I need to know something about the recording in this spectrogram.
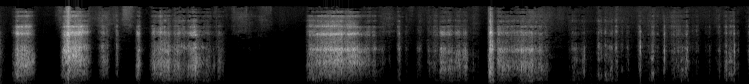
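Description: Fingers rub and turn a lidded ceramic dish on a wooden board.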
